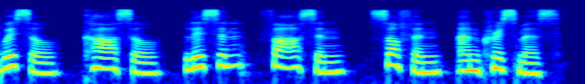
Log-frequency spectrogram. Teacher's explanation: The letter t is silent in whistle, castle, listen, fasten, soften, and Christmas.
